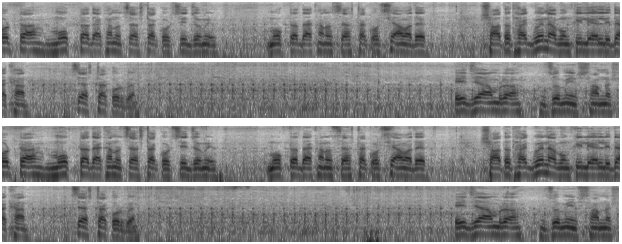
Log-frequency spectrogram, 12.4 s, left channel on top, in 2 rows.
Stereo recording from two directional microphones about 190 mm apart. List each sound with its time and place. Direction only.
0.0 s speech: 30° right (ahead or behind); by 6.4 s 10° right (ahead or behind)
6.9 s speech: 20° right (ahead or behind)
7.9 s vehicle: 60° right (ahead or behind)
10.7 s speech: 10° right (ahead or behind)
